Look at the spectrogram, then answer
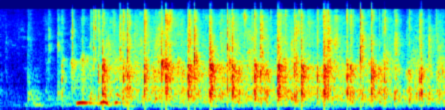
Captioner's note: crowd clapping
